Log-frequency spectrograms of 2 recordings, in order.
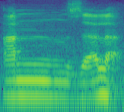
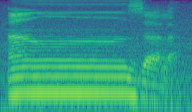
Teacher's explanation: Nun yang mati ketemu huruf Zai maka Nun nya dibaca samar ya Bukan dibaca jelas anzala bukan tapi amzallag ikhfa namanya Hai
